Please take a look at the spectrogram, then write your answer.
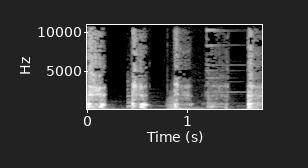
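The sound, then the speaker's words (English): A burst of five harsh coughs in quick, steady succession, fairly loud, with no talking in between. “The next time you have a cold, ask for a piece of chocolate. A natural chemical in the treat helps suppress coughs.”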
